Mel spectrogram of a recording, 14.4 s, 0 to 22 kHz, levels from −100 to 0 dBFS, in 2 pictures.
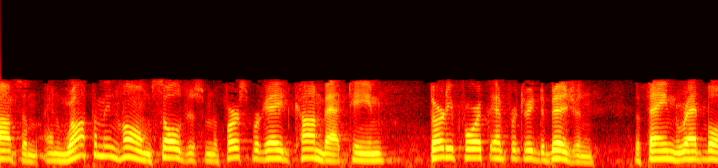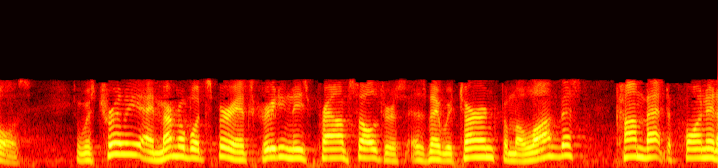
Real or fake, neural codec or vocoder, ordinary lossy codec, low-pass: fake; codec, 24 kHz, 0.9 kbps, WavTokenizer, small release; MP3, 24 kbps; 3.6 kHz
